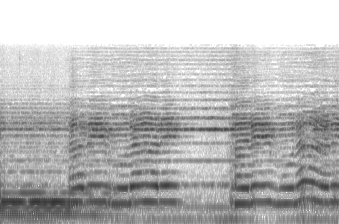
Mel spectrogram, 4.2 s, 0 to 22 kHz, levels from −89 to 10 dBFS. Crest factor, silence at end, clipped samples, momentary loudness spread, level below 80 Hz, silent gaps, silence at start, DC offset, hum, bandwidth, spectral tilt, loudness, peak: 12 dB; 0 s; under 0.1%; 5 LU; -42 dBFS; none; 0 s; under 0.1%; none; 10.5 kHz; -5.5 dB/octave; -18 LUFS; -6 dBFS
